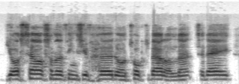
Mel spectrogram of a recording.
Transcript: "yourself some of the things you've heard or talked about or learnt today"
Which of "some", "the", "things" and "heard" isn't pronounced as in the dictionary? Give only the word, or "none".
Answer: none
